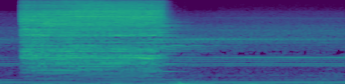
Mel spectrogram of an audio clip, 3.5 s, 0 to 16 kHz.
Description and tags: circ saw-02
Distant circular saw sound.
circular-saw, electric-tool, saw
